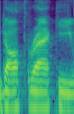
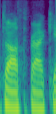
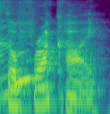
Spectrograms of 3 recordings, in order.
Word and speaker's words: Dothraki: Do you guys know how George pronounces Dothraki? No. No. He says Dothrakai. Oh. Well, Dothrakai. Well, George is wrong.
